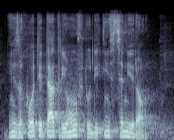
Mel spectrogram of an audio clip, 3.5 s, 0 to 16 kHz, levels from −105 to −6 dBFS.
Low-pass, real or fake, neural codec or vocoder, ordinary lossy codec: 10.8 kHz; real; none; Opus, 64 kbps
